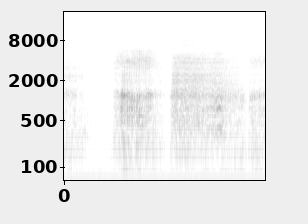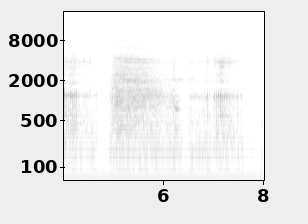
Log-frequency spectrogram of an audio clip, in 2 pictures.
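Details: Mother pretending to sleep and snoring, simulated, to see her five-month-old baby's reaction: soft, breathy, uneven light snoring breaths in a quiet room.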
